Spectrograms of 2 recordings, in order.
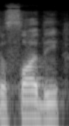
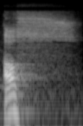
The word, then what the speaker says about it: ص: وأيضا هنا أنبه على أمر بارك الله فيكم، من عيوب نطق حرف الصاد المنتشرة حتى بين بعض من يعلم القرآن. يا ريت الكاميرا تأتي إلى قليلا. بعض الذين يعلمون القرآن في عصرنا يستعملون الشفتين عند نطقهم لحرف الصاد، فيقول الواحد أص هكذا أص ويزم شفتيه إلى الأمام ويضمهما.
